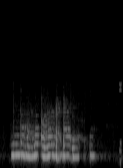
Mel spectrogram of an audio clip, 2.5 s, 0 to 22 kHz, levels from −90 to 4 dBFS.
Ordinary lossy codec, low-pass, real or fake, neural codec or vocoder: MP3, 24 kbps; 3.6 kHz; fake; codec, 24 kHz, 0.9 kbps, WavTokenizer, medium music audio release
